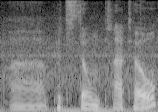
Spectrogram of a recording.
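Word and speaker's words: Pitchstone Plateau: this here is from Yellowstone National Park near pit stone Plateau please that's how you pronounce it and you can see it's just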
